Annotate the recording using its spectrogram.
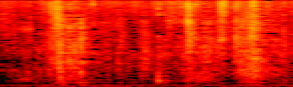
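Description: Faint, scattered clicks and handling noise of a hex key working the rear fender bolt on a folding e-bike. The bolt is being removed because it binds the rear suspension.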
